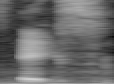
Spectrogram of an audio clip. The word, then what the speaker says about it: Ass: so Ass in German is Ace. But it's spelled A-S-S.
